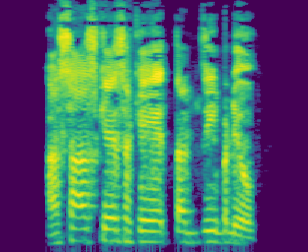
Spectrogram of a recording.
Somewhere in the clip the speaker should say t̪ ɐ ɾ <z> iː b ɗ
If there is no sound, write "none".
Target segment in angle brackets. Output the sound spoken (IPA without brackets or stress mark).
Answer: z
